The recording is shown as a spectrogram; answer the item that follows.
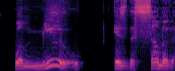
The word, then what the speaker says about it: mu: Well, if I have all of the data, all data, we're gonna call it mu, it's pronounced M-U, it's a Greek letter for small case m, for mean, but it's mu, and that is called the population mean.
